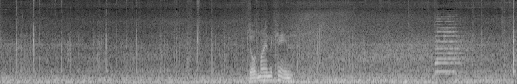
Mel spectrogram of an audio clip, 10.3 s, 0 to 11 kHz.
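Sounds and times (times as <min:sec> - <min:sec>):
car rumbling past on a street: 0:00.0 - 0:10.3
steady low traffic noise: 0:00.0 - 0:10.3
speech: 0:05.0 - 0:06.0
short harmonic horn-like toot: 0:08.7 - 0:09.4.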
